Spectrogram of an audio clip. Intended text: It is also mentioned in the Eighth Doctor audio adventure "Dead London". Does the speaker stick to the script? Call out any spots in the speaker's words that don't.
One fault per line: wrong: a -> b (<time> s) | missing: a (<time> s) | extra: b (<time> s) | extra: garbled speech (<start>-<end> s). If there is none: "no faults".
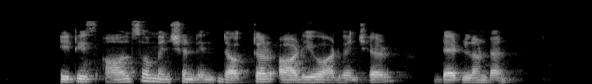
missing: the Eighth (2.1 s)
